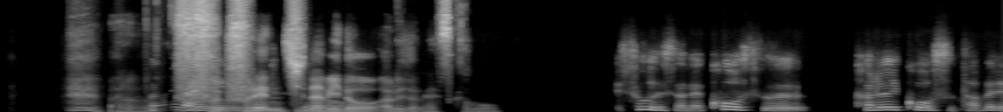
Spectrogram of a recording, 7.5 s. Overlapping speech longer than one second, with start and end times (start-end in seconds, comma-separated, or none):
1.1-2.7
